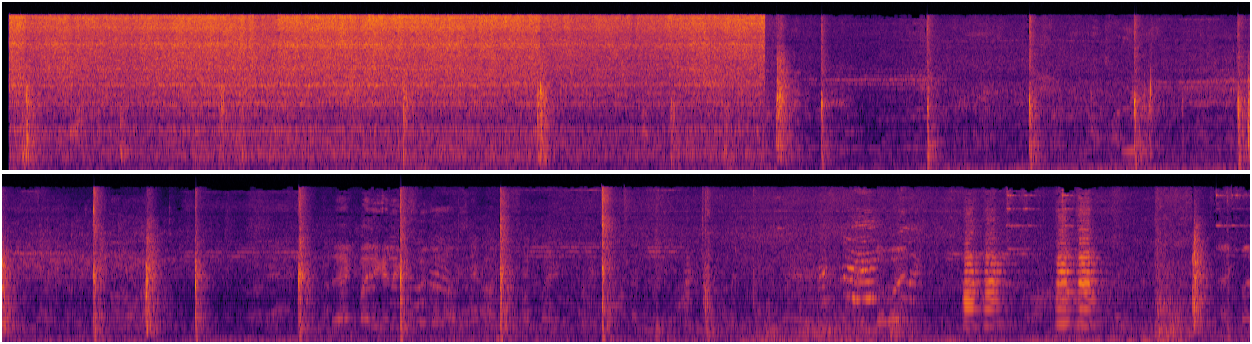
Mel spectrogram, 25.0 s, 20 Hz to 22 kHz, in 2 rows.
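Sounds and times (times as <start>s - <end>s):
band saw running: 0.1s - 7.6s
people talking: 0.1s - 24.9s.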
